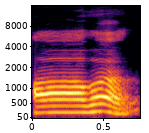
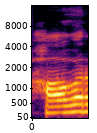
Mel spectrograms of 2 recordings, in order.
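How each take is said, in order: First: The word begins with a vowel sound. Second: The word begins with an h sound. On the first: The speaker calls it right. "इसको पढ़ेंगे हम आवर" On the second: The speaker calls it wrong. "हावर नहीं पढ़ना है"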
